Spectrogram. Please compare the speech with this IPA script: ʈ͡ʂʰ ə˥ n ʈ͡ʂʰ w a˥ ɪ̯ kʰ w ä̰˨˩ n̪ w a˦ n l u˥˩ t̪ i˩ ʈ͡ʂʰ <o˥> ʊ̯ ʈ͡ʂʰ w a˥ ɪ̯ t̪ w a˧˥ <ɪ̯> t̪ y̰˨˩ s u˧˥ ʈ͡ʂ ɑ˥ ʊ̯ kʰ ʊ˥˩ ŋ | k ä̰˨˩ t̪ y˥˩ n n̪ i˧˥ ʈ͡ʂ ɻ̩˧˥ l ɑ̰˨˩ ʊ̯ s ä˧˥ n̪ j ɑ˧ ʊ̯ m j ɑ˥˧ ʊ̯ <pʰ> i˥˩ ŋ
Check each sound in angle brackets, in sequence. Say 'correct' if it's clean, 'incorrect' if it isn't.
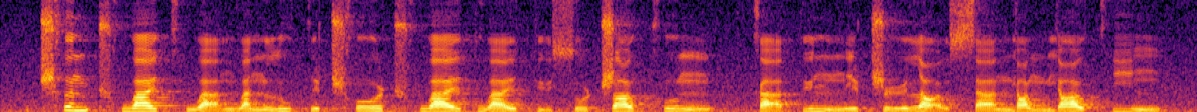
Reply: correct, correct, incorrect: t̪ʰ

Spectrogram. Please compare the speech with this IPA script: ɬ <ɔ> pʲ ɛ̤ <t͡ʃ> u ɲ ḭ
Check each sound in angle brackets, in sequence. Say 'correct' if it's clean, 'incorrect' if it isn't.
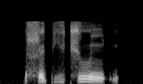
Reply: incorrect: ə, correct

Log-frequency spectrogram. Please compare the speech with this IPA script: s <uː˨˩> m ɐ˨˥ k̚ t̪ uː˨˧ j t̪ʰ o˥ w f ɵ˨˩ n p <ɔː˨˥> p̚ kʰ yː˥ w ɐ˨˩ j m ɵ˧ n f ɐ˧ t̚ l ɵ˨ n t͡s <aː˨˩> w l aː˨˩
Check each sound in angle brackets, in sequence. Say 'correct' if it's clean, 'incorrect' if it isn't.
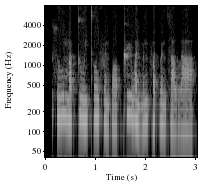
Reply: incorrect: uː˧, correct, correct

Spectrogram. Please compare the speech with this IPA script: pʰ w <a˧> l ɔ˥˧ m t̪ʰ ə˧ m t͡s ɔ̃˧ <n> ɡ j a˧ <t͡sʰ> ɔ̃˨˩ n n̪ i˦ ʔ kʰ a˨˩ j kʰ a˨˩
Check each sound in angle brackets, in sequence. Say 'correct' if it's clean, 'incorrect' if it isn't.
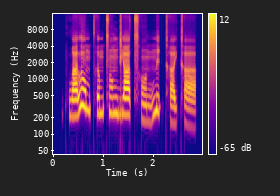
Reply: correct, incorrect: ŋ, correct

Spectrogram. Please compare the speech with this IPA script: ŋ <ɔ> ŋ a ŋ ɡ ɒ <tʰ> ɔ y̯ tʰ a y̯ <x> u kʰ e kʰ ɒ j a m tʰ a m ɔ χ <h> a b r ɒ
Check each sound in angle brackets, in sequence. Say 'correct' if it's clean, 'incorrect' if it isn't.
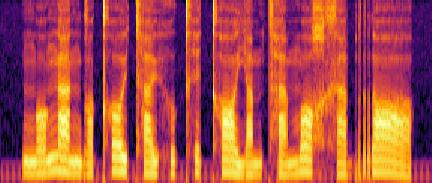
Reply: correct, incorrect: kʰ, incorrect: h, incorrect: x

